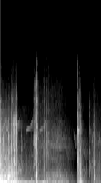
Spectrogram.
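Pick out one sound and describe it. A seat belt buckle clicks shut.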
